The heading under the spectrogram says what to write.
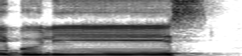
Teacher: با کو جھٹکا دینا ہے، حروف قلقلہ ہے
